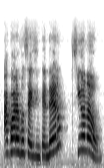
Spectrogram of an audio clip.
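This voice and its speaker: Woman teacher on a video call, high bright voice, patient, keeps checking everyone got it, stretches out the verb endings. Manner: patient, repeats and checks students understood; slows down to stress verb endings. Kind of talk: live online grammar lesson.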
